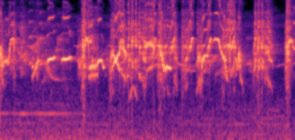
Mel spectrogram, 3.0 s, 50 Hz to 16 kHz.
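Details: Oriental magpie-robin giving fighting-style tarung song, dated 17 August 2021. Loud clustered bursts of high whistles and scratchy notes, sharply broken by brief silences.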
